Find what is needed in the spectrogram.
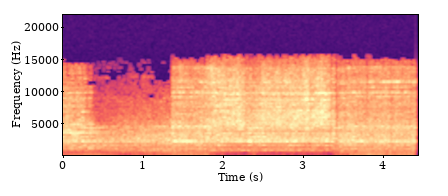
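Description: Table saw running, a steady whirring noise with a faint hum that fades out about two seconds in and comes back near the end.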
